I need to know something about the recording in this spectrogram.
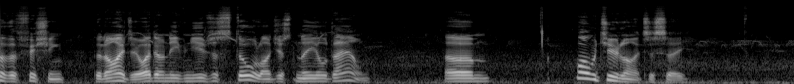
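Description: An elderly man talks with animation close to a microphone, outdoors.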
